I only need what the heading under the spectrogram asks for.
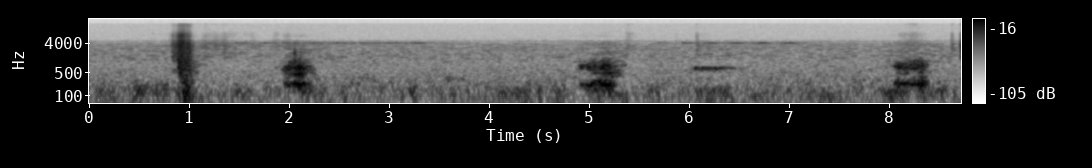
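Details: Puppies asleep and snoring, each soft wheezy breath arriving about every three seconds, with a brief sharp rustle at the start and a faint constant high-pitched hum in the background.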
